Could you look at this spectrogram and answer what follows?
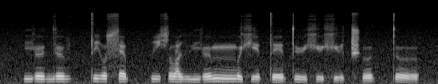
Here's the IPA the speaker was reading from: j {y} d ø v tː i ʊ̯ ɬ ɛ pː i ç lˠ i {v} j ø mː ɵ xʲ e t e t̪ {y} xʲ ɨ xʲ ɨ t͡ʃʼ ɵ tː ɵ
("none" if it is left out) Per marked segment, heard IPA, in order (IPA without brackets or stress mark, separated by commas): ø, v, y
